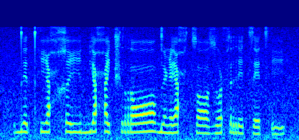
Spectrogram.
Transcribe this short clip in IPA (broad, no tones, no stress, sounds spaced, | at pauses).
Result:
d̪ e t̪ʰ i ħ χ iː bʲ ɘ ħ i t͡ʃ r ɔː ɡ ə ɳ e ħ t͡s ɔː z u ħ r i t͡s e t͡sʼ i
